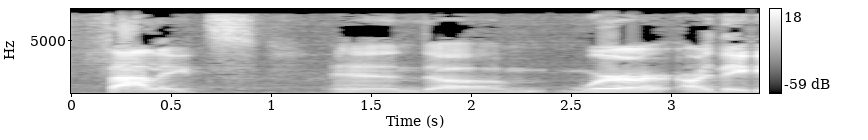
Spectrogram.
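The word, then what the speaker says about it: phthalates: the other one is phalates which is uh spelled with a p phalates and um where are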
